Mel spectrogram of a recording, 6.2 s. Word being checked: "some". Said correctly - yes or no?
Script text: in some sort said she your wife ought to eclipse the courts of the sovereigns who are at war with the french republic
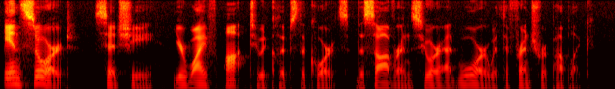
no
